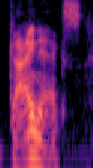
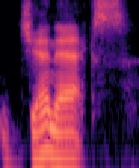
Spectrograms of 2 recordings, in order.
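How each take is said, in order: First: It is said as one word, 'Gynex'. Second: It is said as two words, 'Gen X'. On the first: The speaker calls it wrong. "I've been pronouncing these like Gynex" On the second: The speaker calls it right. "that sounds way better"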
